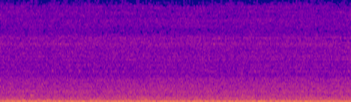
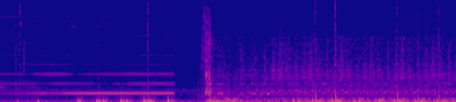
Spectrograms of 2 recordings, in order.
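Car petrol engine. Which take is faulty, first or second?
second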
